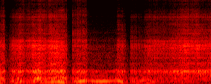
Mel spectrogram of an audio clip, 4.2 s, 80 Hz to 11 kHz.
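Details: 3D printer belt drive: a rough, zipper-like scraping and clicking over a steady motor tone. The belt slips over an idler whose bearing cannot turn because there are no washers between the parts.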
